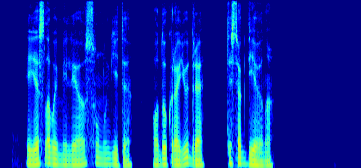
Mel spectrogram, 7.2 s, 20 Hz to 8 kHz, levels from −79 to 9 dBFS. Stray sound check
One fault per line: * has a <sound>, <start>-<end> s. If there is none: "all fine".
all fine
